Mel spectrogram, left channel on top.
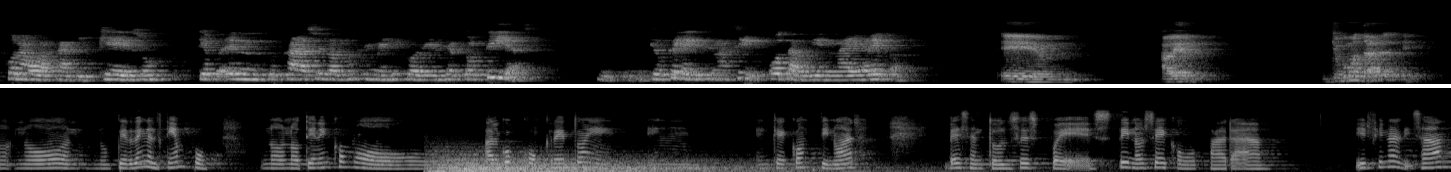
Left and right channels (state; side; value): different; both; correlation 0.01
